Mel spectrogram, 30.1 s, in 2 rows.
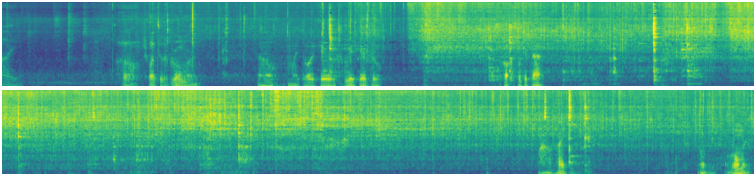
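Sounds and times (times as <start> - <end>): bread sizzling in butter: 6.0 - 30.0
metal tongs clicking on pan: 12.2 - 14.0, 19.0 - 20.1, 25.9 - 27.0.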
